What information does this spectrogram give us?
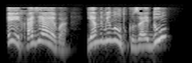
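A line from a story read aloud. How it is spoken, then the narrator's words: Shouting. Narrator (Russian): кто-то кричал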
